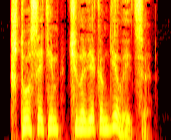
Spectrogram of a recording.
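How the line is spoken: Whisper. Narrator (Russian): шепнул Балаганову Остап

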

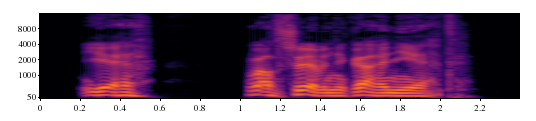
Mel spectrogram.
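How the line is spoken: Bitter laugh. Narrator (Russian): Серый горько рассмеялся

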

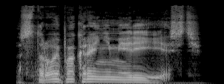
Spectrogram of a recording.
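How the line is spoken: Muttering. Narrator (Russian): пробормотал Ваймс

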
